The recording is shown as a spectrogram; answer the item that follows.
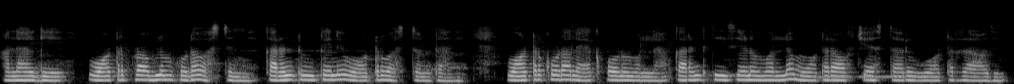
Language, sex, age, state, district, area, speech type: Telugu, female, 30-45, Andhra Pradesh, Anakapalli, urban, spontaneous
